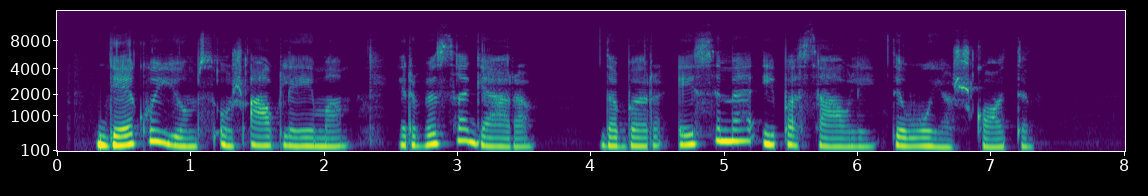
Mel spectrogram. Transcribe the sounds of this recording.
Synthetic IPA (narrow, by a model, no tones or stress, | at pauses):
d̪ʲeːkʊjjʊmsʊʃɑˑʊklʲeːjɪmɑːɪɾʋʲɪsɑɡʲæːɾɑː | d̪ɐbɐɾɛɪsʲɪmʲɛʔiːpɐsɑˑʊlʲiːt̪ʲeːʋuːjiɛʃkoːt̪ʲɪ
